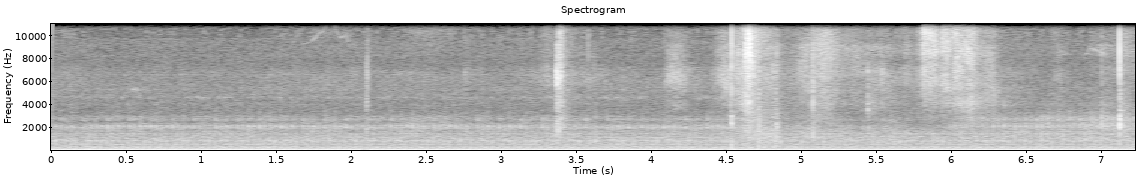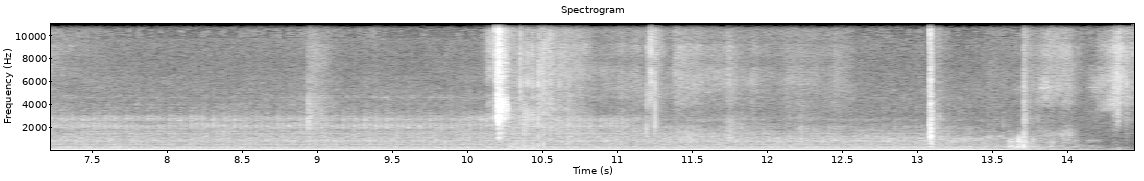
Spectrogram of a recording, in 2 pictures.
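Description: A car engine idles with a steady low rumble, then stops.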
